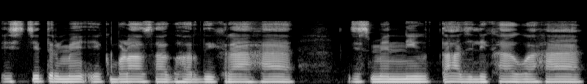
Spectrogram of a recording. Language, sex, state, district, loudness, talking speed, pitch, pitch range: Hindi, male, Jharkhand, Palamu, -16 LUFS, 165 wpm, 120 Hz, 120-125 Hz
